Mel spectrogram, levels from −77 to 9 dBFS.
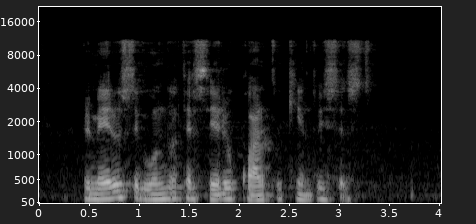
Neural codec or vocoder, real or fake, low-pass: vocoder, 44.1 kHz, 128 mel bands, Pupu-Vocoder; fake; 10.8 kHz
